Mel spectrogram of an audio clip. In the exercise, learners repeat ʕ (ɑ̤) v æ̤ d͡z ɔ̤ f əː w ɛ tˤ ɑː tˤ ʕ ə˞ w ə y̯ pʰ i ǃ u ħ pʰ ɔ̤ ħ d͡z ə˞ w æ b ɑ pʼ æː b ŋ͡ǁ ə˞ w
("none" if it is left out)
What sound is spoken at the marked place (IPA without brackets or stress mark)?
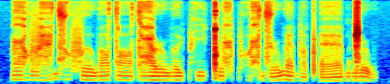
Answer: ɔ̤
